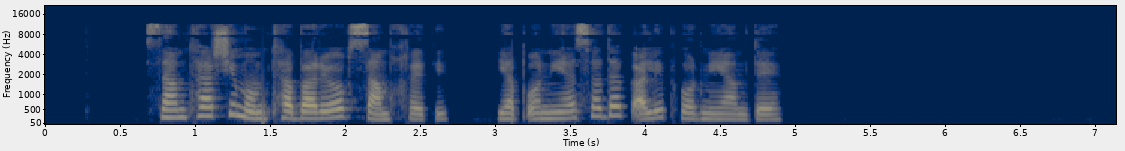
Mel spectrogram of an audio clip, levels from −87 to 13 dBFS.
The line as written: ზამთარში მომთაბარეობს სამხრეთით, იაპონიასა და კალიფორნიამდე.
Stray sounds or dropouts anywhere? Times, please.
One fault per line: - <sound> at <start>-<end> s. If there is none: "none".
none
